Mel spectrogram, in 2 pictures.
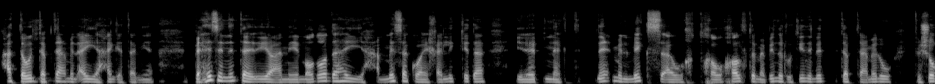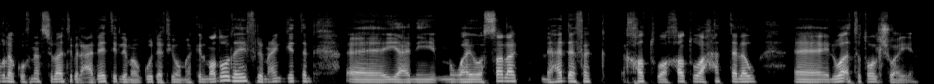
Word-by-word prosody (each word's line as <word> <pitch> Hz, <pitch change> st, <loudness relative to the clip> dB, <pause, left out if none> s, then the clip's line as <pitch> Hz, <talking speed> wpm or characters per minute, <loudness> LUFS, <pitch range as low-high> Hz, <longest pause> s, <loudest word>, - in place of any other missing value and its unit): حتى 145 Hz, -2 st, +2 dB
وأنت 135 Hz, -2 st, +2 dB
بتعمل 130 Hz, 0 st, -2 dB
أي 125 Hz, -3 st, +1 dB
حاجة 120 Hz, -2 st, -5 dB
تانية 105 Hz, +1 st, -9 dB, 0.4 s
بحيث 190 Hz, +1 st, +6 dB
إن 165 Hz, -, +1 dB
أنت 170 Hz, -1 st, -2 dB
يعني 120 Hz, -4 st, +2 dB
الموضوع 115 Hz, +8 st, +1 dB
ده 155 Hz, -2 st, +1 dB
هيحمّسك 145 Hz, +2 st, -2 dB
وهيخلّيك 115 Hz, +4 st, -3 dB
كده 130 Hz, -2 st, -2 dB, 0.3 s
ي 115 Hz, 0 st, -1 dB
إنّك 110 Hz, -3 st, -4 dB, 0.3 s
تعمل 140 Hz, -3 st, -1 dB
Mix 165 Hz, -, +5 dB
أو 110 Hz, -1 st, -1 dB
أتخ 115 Hz, -, -8 dB
أو 110 Hz, -1 st, 0 dB
خلط 135 Hz, +3 st, 0 dB
ما 115 Hz, -5 st, -4 dB
بين 135 Hz, +5 st, -4 dB
الروتين 135 Hz, +3 st, -4 dB
اللي 135 Hz, +1 st, -2 dB
أنت 140 Hz, -2 st, -6 dB
بتعمله 125 Hz, 0 st, -3 dB, 0.2 s
في -, -, -7 dB
شغلك 140 Hz, -3 st, +3 dB
وفي 120 Hz, +3 st, -6 dB
نفس 130 Hz, -1 st, -2 dB
الوقت 130 Hz, +1 st, +1 dB
بالعادات 135 Hz, +1 st, 0 dB
اللي 120 Hz, -3 st, -2 dB
موجودة 105 Hz, +4 st, -3 dB
في 115 Hz, -, -8 dB
يومك، 105 Hz, +1 st, -7 dB
الموضوع 125 Hz, +11 st, +3 dB
ده 160 Hz, -4 st, +4 dB
هيفرِق 160 Hz, -5 st, +1 dB
معاك 140 Hz, +4 st, -4 dB
جدًا 145 Hz, 0 st, -3 dB, 0.4 s
آأ 110 Hz, -1 st, +3 dB
يعني 110 Hz, 0 st, 0 dB
م 115 Hz, 0 st, -10 dB
وهيوصّلك 115 Hz, +7 st, +4 dB, 0.2 s
لهدفك 140 Hz, +4 st, -1 dB, 0.2 s
خطوة 140 Hz, -, +1 dB
خطوة 140 Hz, -1 st, +3 dB
حتى 135 Hz, -1 st, -2 dB
لو 130 Hz, +1 st, +1 dB, 0.4 s
آآ 115 Hz, -1 st, +3 dB
الوقت 120 Hz, +1 st, +3 dB
طوّل 130 Hz, -2 st, -1 dB
شويّة. 105 Hz, +2 st, -2 dB
125 Hz, 185 wpm, -26 LUFS, 115-140 Hz, 0.4 s, بحيث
